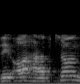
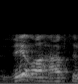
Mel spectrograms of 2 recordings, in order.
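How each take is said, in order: First: The stress falls on the last syllable. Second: The stress falls before the last syllable. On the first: It refers to a future command. "means you shall love" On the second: It refers to a past action. "means and you loved"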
